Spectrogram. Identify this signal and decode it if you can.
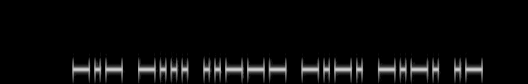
Morse code, heard as a keyed tone, about 22 wpm, 700 Hz. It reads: KB2CCA
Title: USA Call Signs - 6 Characters - 2x Character Spacing - 22wpm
